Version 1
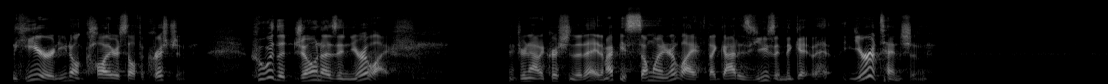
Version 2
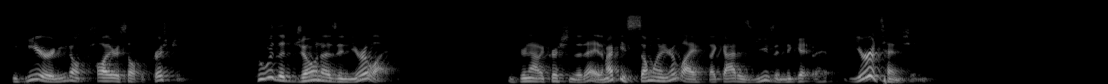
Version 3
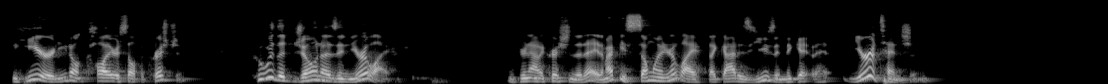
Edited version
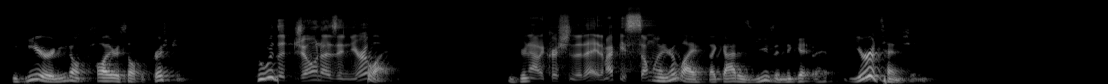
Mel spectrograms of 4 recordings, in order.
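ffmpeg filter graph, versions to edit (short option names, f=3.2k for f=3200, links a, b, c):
-filter_complex "[0:a]asplit=2[a][b];[1:a]asplit=3[c][d][e];[c]atrim=end=2.782[f];[a]atrim=start=2.778:end=3.682[g];[d]atrim=start=3.678:end=5.31[h];[b]atrim=start=5.21:end=6.61[i];[e]atrim=start=6.51[j];[f][g]acrossfade=d=0.004:c1=hsin:c2=hsin[k];[k][h]acrossfade=d=0.004:c1=hsin:c2=hsin[l];[l][i]acrossfade=d=0.1:c1=tri:c2=tri[m];[m][j]acrossfade=d=0.1:c1=tri:c2=tri"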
